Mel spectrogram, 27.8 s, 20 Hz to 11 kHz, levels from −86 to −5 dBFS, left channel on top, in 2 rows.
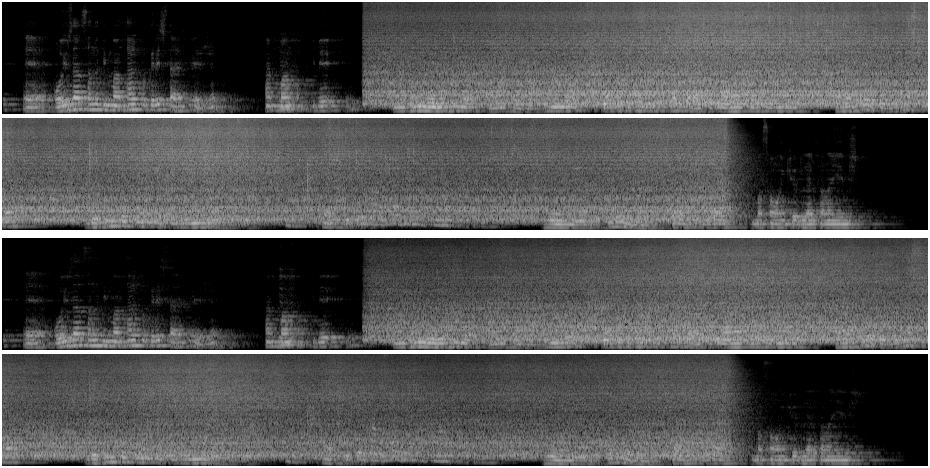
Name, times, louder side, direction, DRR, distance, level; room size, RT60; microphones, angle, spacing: voice 1, 0.3-3.3 3.9-5.3 5.8-8.7 9.0-12.0 12.5-14.2 15.1-17.6 18.7-19.2 22.0-26.7, left 2 dB, 85° left, 3 dB, 1.3 m, -37 dB
sound 1, 5.4-24.8, left 3 dB, 60° left, 1.8 m, -32 dB
voice 2, 19.2-21.2 23.5-23.7 25.1-25.2, equal, 70° right, -4 dB, 2.5 m, -44 dB
18.0 x 12.5 x 2.2 m, 1.4 s
head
